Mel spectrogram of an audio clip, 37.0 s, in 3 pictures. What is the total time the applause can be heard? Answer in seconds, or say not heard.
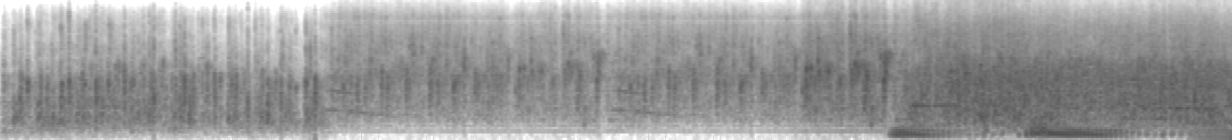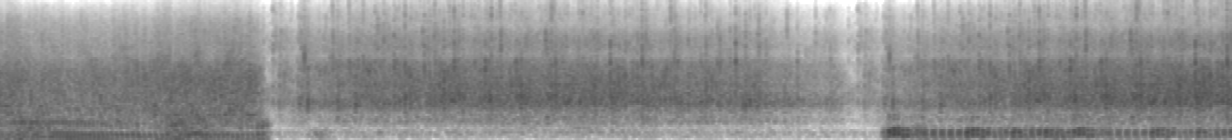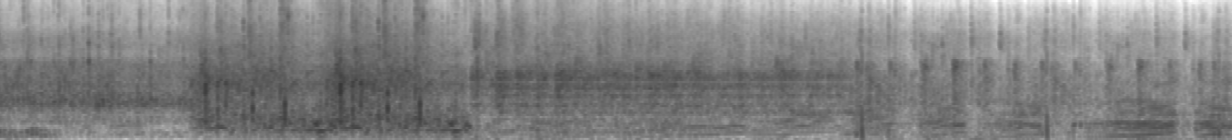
37 s.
